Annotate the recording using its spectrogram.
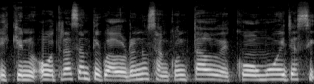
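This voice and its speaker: A woman with a Colombian accent and a dark, mellow tone speaks at a moderate pace, her fairly high pitch carried by fairly even intonation. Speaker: cultural heritage researcher. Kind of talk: presentation talk.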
